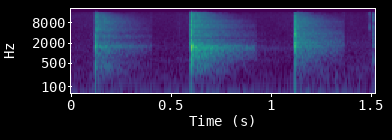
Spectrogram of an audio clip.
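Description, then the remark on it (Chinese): Three sharp, loud hand claps spaced evenly about half a second apart, each with a bright, ringing tail, followed by the start of a fourth; no one speaks. “大鼓掌，就是觉得就是要这样”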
